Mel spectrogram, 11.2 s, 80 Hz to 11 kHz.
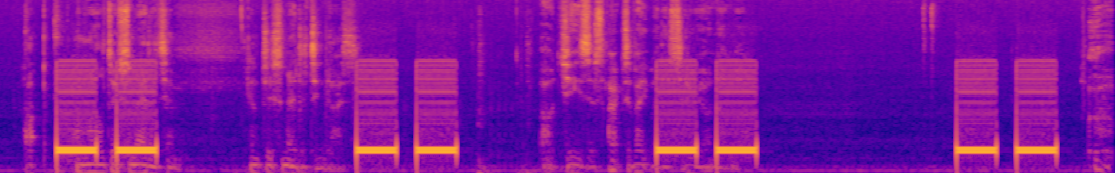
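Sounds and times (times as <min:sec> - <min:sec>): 
telephone ringback tone with double-pulse buzzing: 0:00.6 - 0:01.6, 0:03.6 - 0:04.6, 0:06.6 - 0:07.6, 0:09.6 - 0:10.6
speech: 0:02.6 - 0:04.0, 0:05.6 - 0:07.2.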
